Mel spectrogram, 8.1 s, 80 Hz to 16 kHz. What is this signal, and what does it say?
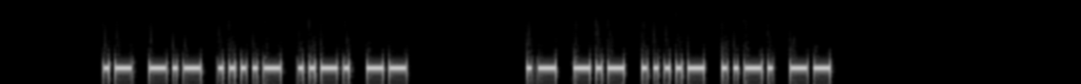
Morse code, heard as a keyed tone, about 28 wpm, 700 Hz. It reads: AK4FM AK4FM
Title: USA Call Signs - 5 Characters - Repeated 2x - 28wpm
